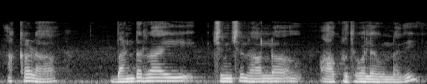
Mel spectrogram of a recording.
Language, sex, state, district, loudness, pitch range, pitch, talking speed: Telugu, male, Telangana, Hyderabad, -13 LUFS, 130-155 Hz, 140 Hz, 125 wpm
